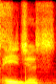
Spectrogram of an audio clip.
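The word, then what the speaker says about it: aegis: is why it's called a recovery AIS or egis or Aus or a it's egis it's it's a it's it's you don't get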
